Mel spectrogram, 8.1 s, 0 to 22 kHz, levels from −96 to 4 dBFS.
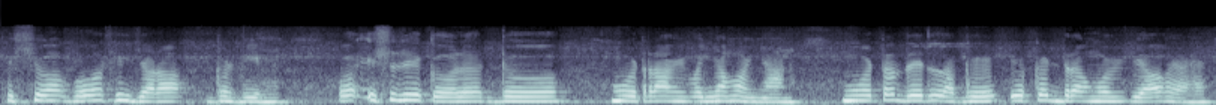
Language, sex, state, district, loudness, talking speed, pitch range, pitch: Punjabi, male, Punjab, Kapurthala, -13 LUFS, 185 wpm, 165-190 Hz, 175 Hz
